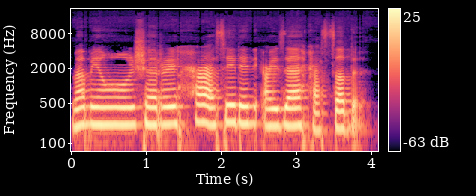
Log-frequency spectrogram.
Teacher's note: جو حلق کا دوسرا حصہ ہے آپ نے وہاں سے ہا نکالنا ہے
